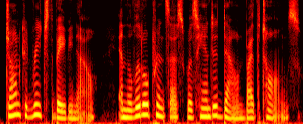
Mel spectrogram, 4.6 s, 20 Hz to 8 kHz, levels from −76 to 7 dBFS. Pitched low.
No: high, 190 Hz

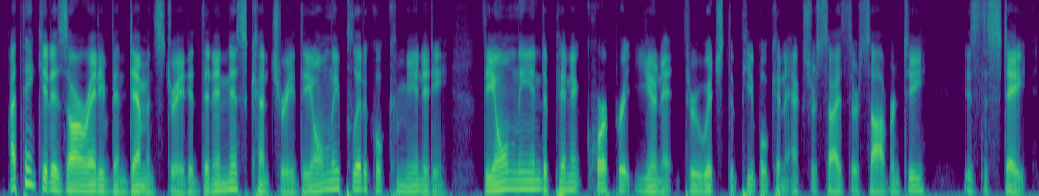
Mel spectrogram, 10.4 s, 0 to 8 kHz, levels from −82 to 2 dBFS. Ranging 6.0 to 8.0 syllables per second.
Yes: 6.4 syllables/s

